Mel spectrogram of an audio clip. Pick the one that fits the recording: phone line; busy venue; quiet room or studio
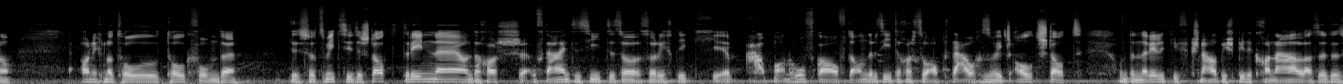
busy venue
